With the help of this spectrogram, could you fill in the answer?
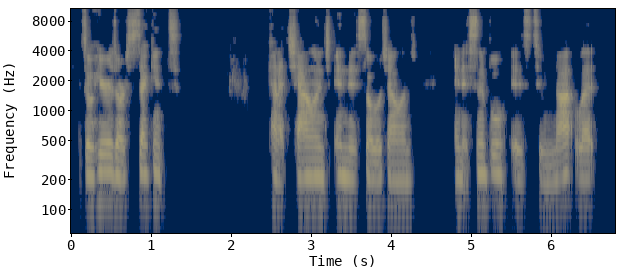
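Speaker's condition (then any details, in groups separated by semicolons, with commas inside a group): No condition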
